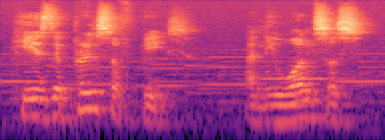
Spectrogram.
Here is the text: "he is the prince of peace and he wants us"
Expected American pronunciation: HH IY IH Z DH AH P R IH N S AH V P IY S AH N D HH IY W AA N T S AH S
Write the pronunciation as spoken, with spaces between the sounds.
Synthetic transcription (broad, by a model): HH IY IH Z DH AH P R IH N S AH V P IY S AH N HH IY W AA N T S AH S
